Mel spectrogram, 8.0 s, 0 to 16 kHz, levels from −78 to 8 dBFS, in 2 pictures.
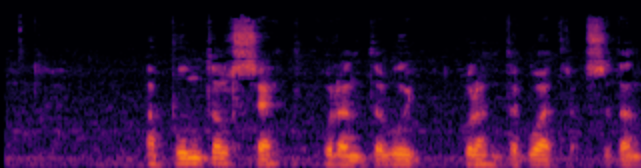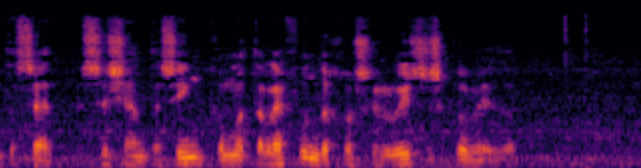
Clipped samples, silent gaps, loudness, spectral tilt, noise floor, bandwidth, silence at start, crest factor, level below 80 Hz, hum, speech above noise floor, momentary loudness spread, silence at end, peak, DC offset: under 0.1%; none; -23 LUFS; -3.5 dB/octave; -50 dBFS; 11.5 kHz; 0.8 s; 22 dB; -52 dBFS; none; 26 dB; 7 LU; 0.3 s; -2 dBFS; under 0.1%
